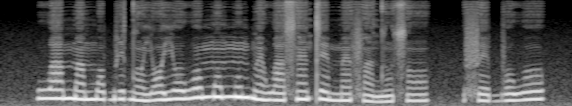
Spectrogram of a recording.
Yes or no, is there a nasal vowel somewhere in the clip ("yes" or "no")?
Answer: yes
